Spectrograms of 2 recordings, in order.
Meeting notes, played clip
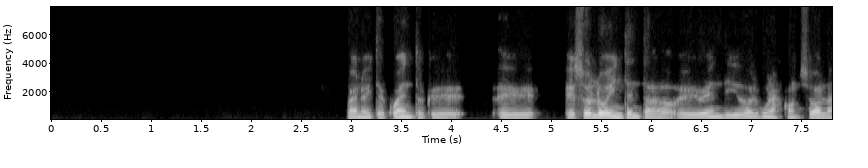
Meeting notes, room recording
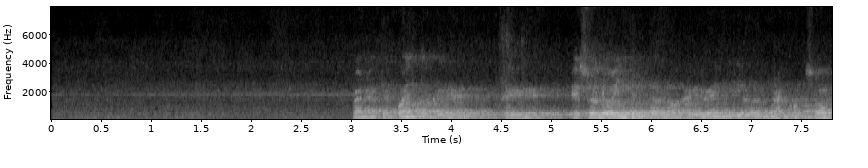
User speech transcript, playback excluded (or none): none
